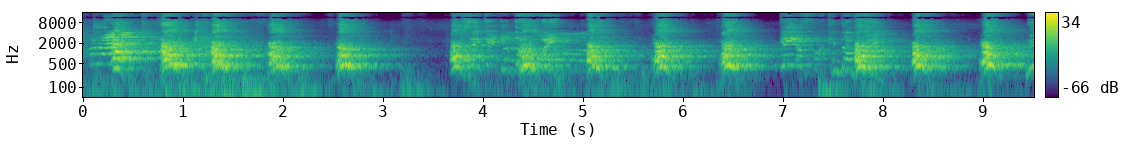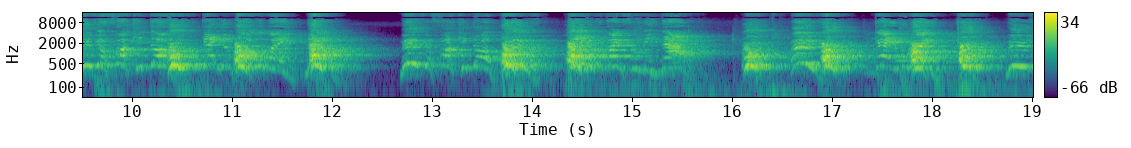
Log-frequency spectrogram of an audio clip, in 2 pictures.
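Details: Rottweiler in controlled aggression training facing a challenger decoy, barking in long runs of harsh, evenly spaced barks, several per second, broken by brief pauses, with a handler's voice mixed in.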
